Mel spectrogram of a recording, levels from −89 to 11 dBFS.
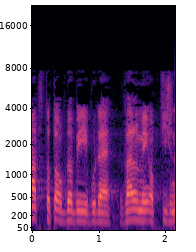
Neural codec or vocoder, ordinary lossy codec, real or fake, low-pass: none; none; real; none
